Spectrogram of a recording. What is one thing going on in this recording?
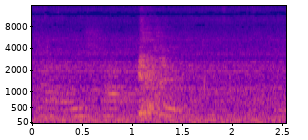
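Pasta drops into a pan of hot oil with a soft splash.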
